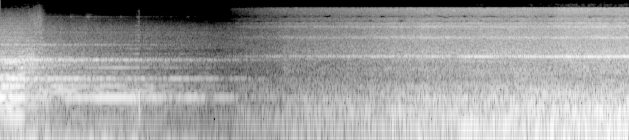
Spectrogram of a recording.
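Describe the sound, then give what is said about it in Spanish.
Jet engines of an airliner on the runway at Dallas airport give off steady high whining tones over a broad rushing roar that dips briefly and then swells louder again, with no voices. “Estamos ahora mismo en la pista de despegue del aeropuerto de Dallas. Estamos pasando justo al lado del ala del avión, a punto de subir por la escalerilla.”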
